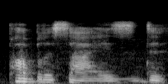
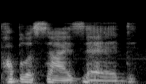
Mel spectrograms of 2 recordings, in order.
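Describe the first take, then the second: First: The ending is a plain d sound. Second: The ending is said as an extra syllable. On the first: The speaker calls it right. "it will always be pronounced like a d" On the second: The speaker calls it wrong. "It's very easy to say ed, you know, at the end"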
